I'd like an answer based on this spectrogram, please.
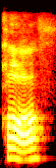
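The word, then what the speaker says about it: ق: Now this letter qaf, read it. It's pronounced like this. Qa. So qaf. Your mouth is round. It's like there's something inside your mouth.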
